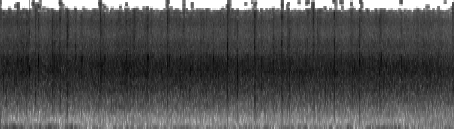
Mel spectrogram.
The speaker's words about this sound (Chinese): 他们给我们带来这么好的环境，这么好的课程，我们热烈的掌声谢谢公司。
